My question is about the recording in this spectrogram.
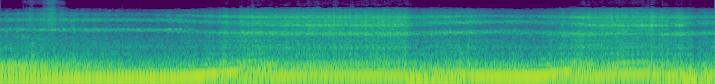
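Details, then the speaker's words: Chevy Scottsdale truck after new engine parts, distributor ticking gone: deep engine note rises and falls cleanly with throttle, idling high, faint squeak from new belts; runs much better. "And damn, the truck sounds like it's running way better. Idling pretty high, but. Sounds like it's running much, much better."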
